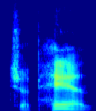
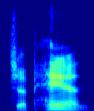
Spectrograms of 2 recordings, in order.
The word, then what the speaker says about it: Japan: to be Japan Japan notice the first syllable is a schwas sound so it's not J J it's j j j and then you have that ass sound plus a nasal once more an an Japan Japan Japan okay so let's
